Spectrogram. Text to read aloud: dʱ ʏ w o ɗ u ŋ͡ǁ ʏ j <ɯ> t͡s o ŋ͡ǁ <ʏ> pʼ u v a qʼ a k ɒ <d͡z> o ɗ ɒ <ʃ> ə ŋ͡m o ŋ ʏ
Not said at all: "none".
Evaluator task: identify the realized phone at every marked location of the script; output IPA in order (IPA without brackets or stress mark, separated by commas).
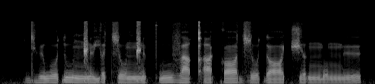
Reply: ə, ʏ, d͡z, t͡ʃ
